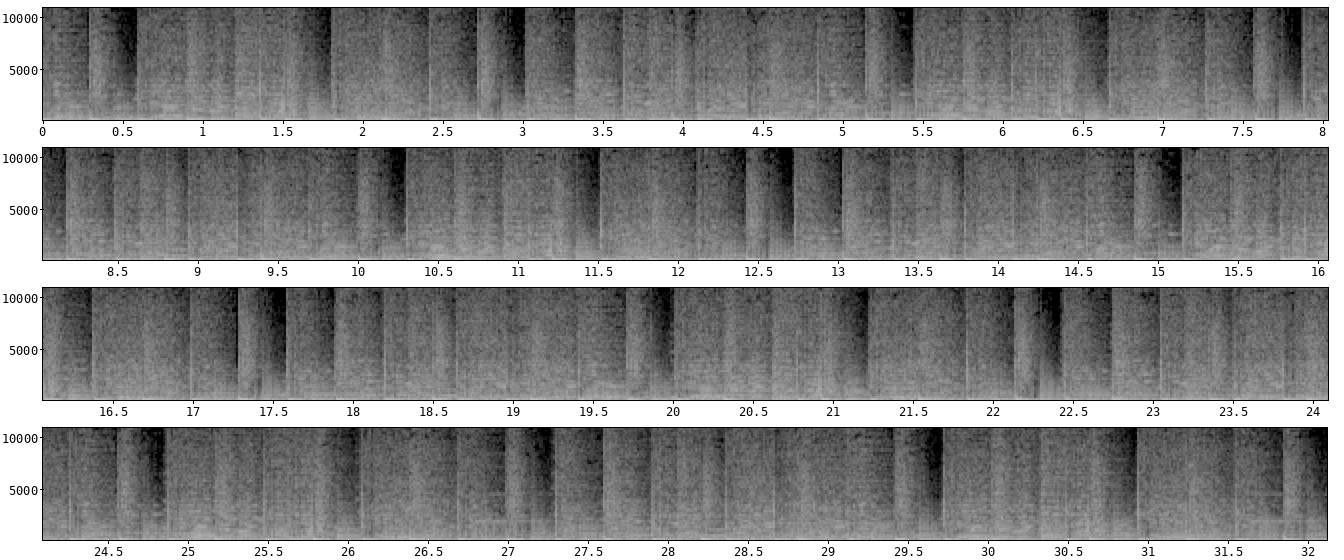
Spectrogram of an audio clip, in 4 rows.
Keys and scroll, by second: 0.0 space, 0.5 space, 1.6 -, 7.3 ctrl+z.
